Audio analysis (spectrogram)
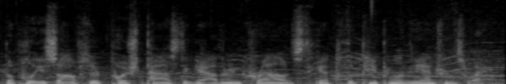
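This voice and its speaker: A man delivers scripted story narration in a very deep register. He serves as the narrator of an audio drama. Urban ambience runs clearly behind his voice. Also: steady tone, racing, a crowd in the background. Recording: clear background noise of city ambience.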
